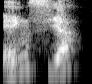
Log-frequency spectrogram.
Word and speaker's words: entia: Entonces, fíjense, recuerden que la sílaba ti delante de vocal la pronunciamos como si. Encia es la pronunciación castellana.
